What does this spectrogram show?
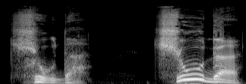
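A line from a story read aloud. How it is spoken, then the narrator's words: Exclamation. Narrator (Russian): воскликнул Ричард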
